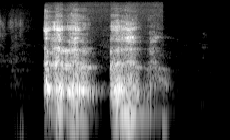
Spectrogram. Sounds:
Throat clearing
